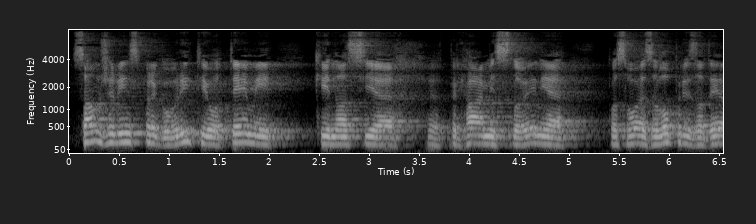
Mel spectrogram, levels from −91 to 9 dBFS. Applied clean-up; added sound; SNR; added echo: none; none; none; reverberation time 0.9 s.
